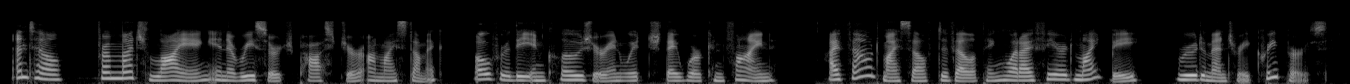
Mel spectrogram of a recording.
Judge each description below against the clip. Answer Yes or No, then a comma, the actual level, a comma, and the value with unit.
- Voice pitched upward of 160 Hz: Yes, high, 190 Hz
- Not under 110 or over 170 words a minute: Yes, slow, 135 wpm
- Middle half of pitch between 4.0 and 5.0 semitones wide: Yes, average, 4.6 semitones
